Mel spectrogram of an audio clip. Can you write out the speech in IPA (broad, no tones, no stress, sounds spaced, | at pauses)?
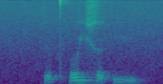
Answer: k ɘ pʰ o j ɣ ə ʔ i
